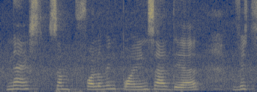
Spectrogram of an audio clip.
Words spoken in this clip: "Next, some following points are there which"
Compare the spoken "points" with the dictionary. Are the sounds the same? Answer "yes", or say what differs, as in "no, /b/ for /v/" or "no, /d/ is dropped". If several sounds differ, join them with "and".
yes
